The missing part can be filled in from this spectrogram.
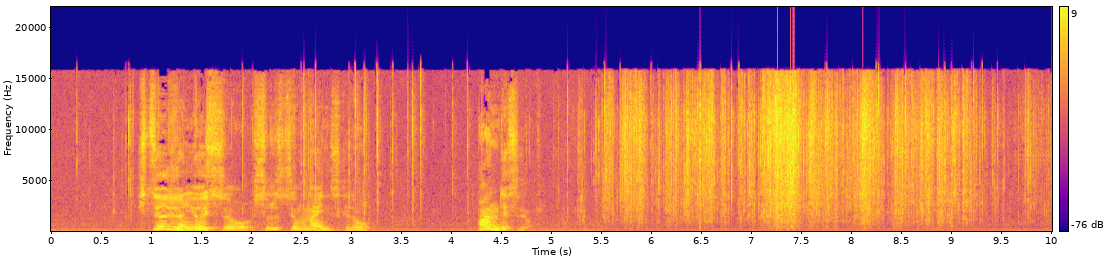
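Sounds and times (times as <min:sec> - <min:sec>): plastic wrapper crinkling: 0:01.6 - 0:04.3, 0:05.0 - 0:10.0.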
